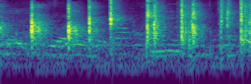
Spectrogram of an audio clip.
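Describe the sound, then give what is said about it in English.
A teacher claps a rhythm for a class of children to clap back, to get them back on track: about ten crisp, sharp claps in quick uneven groupings, with faint voices murmuring underneath. “When I clap, you need to clap after me.”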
